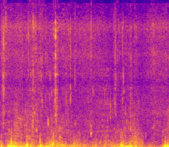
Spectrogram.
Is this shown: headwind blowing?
yes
